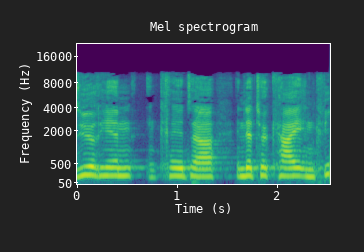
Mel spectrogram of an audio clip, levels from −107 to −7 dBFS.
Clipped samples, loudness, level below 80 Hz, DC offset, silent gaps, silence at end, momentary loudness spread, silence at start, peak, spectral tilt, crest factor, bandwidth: under 0.1%; -21 LUFS; -60 dBFS; under 0.1%; none; 0 s; 6 LU; 0 s; -4 dBFS; -4.5 dB/octave; 18 dB; 11 kHz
